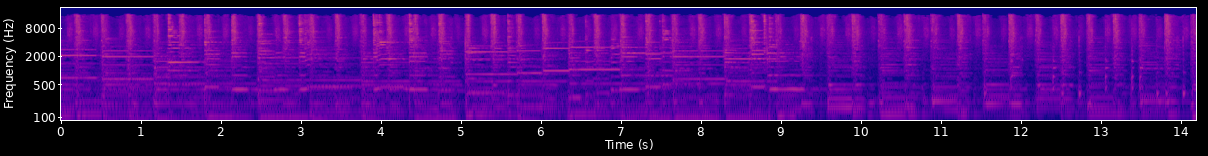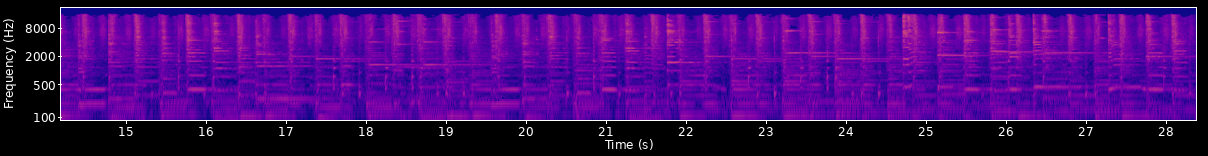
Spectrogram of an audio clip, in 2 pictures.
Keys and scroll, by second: 9.5 Escape, 12.4-13.8 typing.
